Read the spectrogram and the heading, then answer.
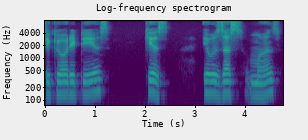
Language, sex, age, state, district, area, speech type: Kashmiri, male, 30-45, Jammu and Kashmir, Pulwama, rural, read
